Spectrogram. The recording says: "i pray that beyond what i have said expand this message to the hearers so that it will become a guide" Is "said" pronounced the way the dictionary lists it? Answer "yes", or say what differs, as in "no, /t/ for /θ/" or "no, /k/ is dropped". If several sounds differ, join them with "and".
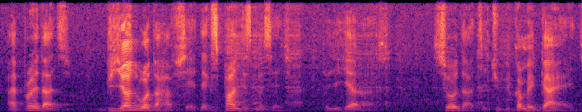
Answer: yes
